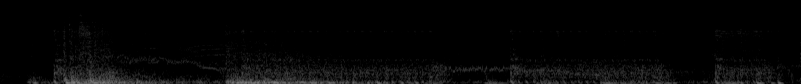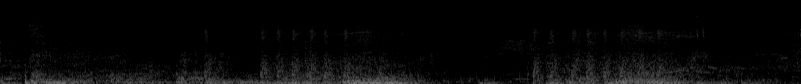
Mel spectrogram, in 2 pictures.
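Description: Heavy gunfire booms in loud bursts.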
